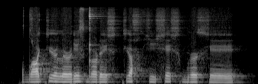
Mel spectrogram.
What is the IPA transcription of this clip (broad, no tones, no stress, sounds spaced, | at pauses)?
dˤ ɛ kʲ ə˞ l ə˞ ɾ i z ɖ ɔ ɽ e x kʲ ə˞ ħ x i x e x b ə˞ x e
